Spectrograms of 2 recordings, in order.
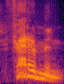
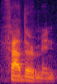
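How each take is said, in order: First: The middle consonant is a plain 't' sound. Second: The middle consonant is a 'th' sound. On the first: This is how others say the name. The speaker calls it right. "everyone's like, [name], it's Fetterman" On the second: The name is mispronounced on purpose as a joke. The speaker calls it wrong. "I'm roasting him by mispronouncing his name"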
